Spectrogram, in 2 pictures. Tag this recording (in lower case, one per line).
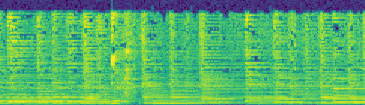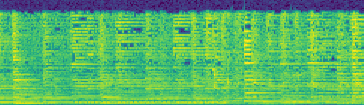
plucked string instrument
acoustic guitar
guitar
strum
musical instrument
music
